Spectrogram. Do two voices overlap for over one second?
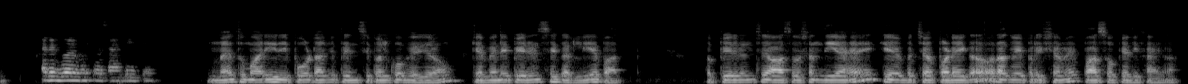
No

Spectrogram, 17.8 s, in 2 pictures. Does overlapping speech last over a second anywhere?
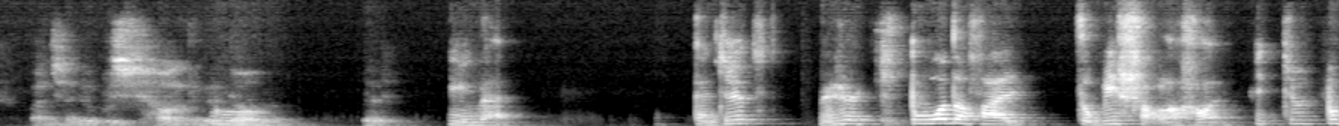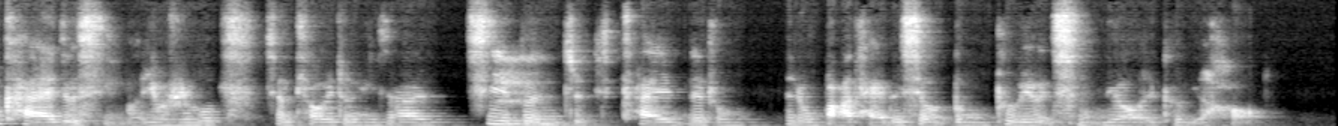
No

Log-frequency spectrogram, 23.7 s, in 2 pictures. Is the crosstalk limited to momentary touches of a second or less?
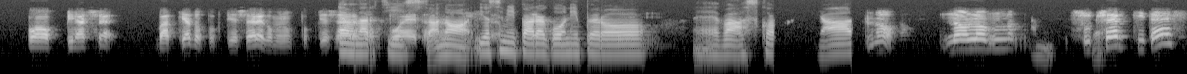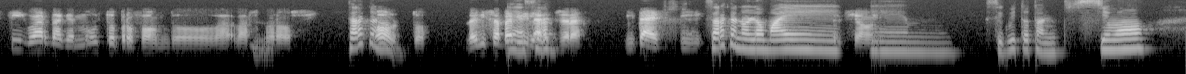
No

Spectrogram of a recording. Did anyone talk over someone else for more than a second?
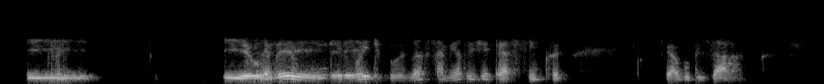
Yes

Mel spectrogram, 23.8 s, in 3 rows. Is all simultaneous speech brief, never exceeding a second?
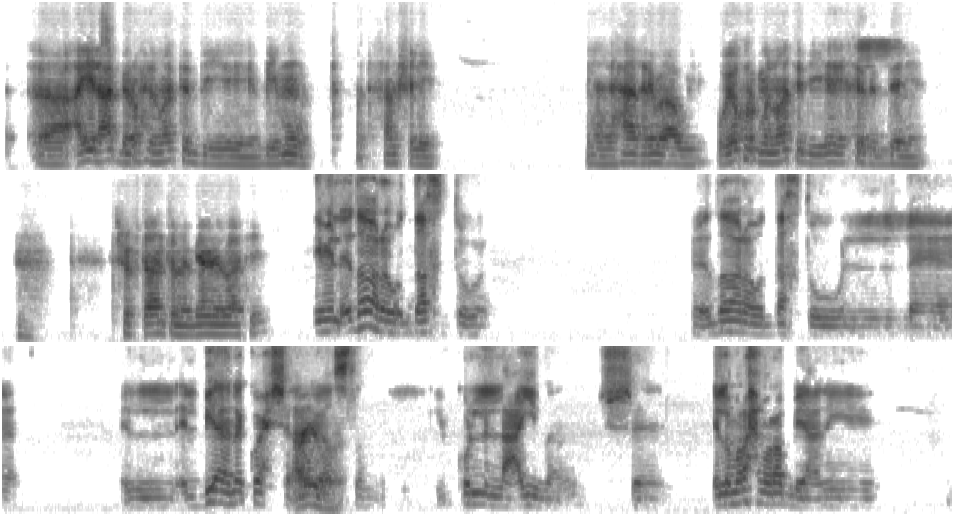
Yes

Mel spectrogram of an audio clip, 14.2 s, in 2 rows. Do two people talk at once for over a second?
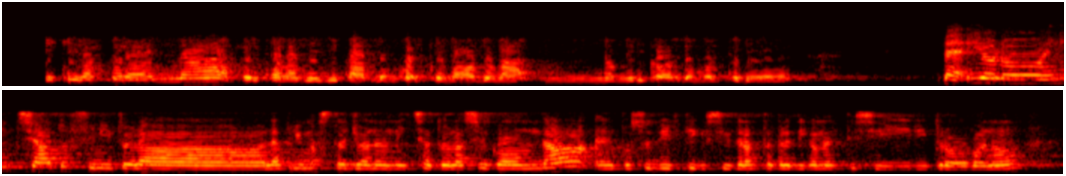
No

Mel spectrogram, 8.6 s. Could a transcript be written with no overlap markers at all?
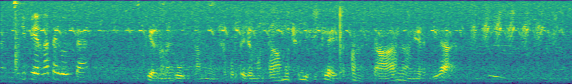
Yes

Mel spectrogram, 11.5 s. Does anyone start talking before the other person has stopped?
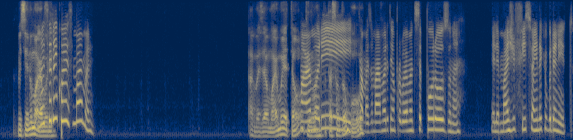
Yes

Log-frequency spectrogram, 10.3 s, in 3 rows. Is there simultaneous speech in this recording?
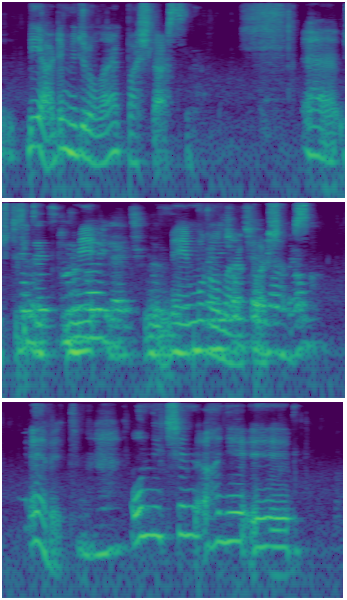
Yes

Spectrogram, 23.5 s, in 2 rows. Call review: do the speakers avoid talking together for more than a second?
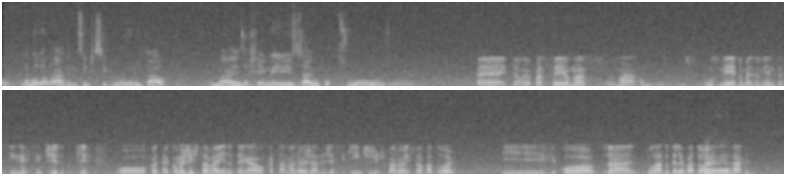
Yes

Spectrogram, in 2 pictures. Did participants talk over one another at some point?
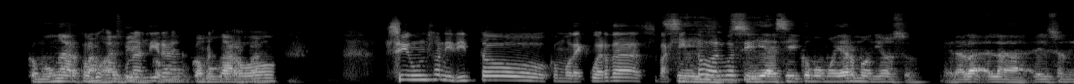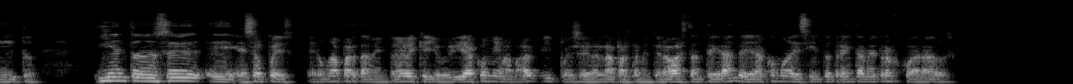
Yes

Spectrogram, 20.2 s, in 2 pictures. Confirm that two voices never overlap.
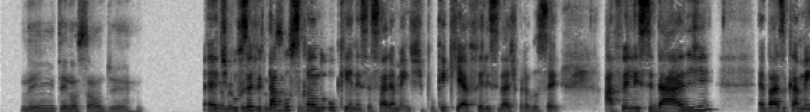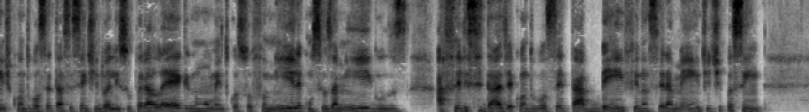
No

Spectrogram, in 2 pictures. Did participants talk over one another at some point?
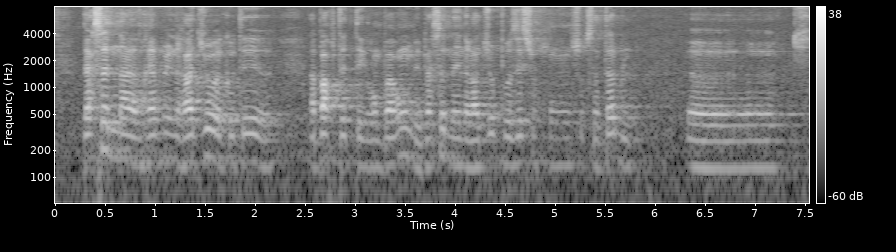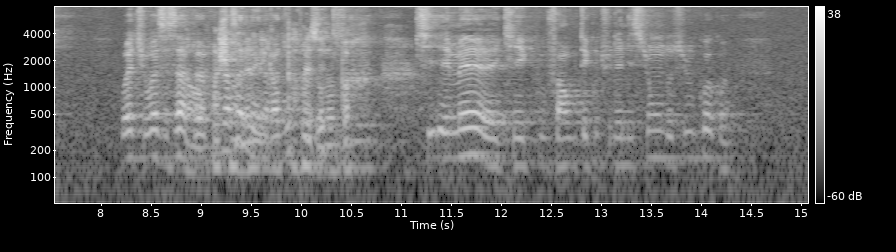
Yes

